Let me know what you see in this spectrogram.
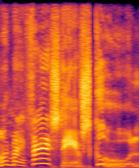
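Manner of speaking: very high, put-on cartoon voice. Rereading a line just read aloud, now in Doofenshmirtz voice. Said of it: "you need Doofenshmirtz's voice".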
